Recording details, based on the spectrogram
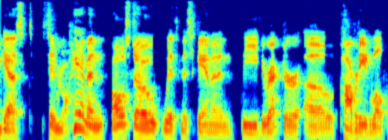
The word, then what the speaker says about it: Niskanen: Is this Niskanen Center. – Niskanen Center, yes.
